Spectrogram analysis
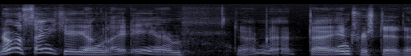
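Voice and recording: Using a put-on character voice, the man pitches it fairly high. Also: moderate pace.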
